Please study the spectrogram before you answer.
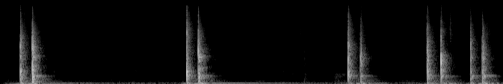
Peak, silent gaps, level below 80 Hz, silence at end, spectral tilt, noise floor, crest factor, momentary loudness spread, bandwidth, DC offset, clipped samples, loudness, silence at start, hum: -2 dBFS; none; -42 dBFS; 0.1 s; -4 dB/octave; -58 dBFS; 28 dB; 11 LU; 16 kHz; under 0.1%; under 0.1%; -26 LUFS; 0.15 s; none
